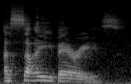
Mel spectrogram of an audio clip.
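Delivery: slow excited shout of discovery. Acted. Rachel spotting berries for friends, slow excited shout. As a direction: call out the find, drawn out. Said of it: "shouted Rachel".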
